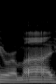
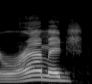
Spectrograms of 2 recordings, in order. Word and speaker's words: Ramage: people's names wrong but people say my name wrong all the time I don't really have a problem with it I just glad you're say my name you know I me you want to call me raage you want to call me whatever I don't care but it's ramage all right we got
